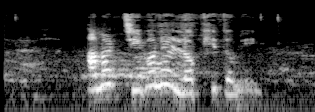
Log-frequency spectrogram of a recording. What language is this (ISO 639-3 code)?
ben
